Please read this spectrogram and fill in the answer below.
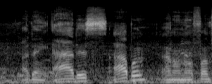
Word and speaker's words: Addis Ababa: I think Addis Ababa.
